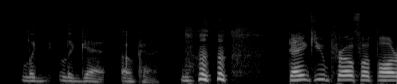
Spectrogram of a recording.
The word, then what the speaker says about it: Legette: Sorry, Xavier. Pronunciation. Xavier Legette. Legette.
